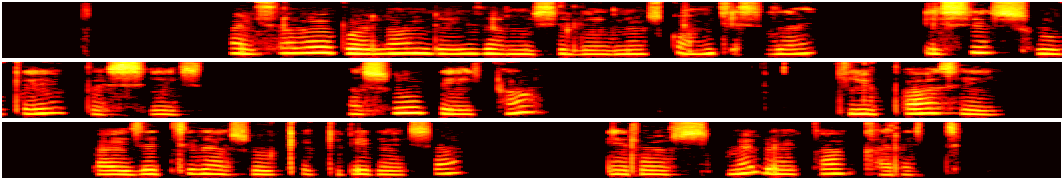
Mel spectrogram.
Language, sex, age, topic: Gamo, female, 18-24, government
